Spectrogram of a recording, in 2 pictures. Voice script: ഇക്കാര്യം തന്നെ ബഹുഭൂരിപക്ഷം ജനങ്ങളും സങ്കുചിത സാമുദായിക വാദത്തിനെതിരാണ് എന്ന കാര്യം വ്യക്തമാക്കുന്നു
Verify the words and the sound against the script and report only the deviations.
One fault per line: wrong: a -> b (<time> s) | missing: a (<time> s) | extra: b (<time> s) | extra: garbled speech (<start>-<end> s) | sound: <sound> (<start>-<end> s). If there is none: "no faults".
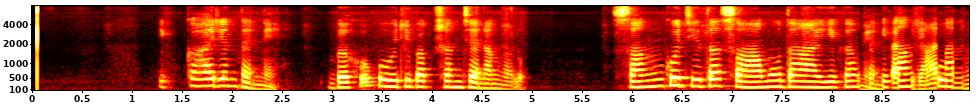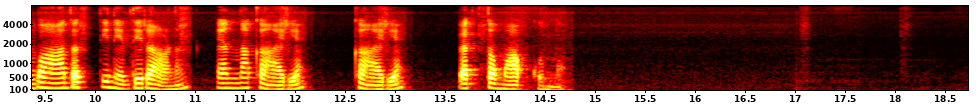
extra: garbled speech (8.3-9.4 s)
extra: കാര്യം (12.6 s)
